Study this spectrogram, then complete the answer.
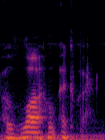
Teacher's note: one cannot, for example, elongate the alif or the A sound in like Allah or Akbar. · in the word Allah, the lam or the L sound is elongated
